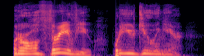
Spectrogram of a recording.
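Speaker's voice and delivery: put-on shrill, frantic old man voice, very high, loud, panicked. Narrating a scene where an old man forgets the players; panicking old man. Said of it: "this old man is panicking".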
